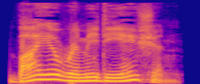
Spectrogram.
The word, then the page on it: bioremediation: British English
